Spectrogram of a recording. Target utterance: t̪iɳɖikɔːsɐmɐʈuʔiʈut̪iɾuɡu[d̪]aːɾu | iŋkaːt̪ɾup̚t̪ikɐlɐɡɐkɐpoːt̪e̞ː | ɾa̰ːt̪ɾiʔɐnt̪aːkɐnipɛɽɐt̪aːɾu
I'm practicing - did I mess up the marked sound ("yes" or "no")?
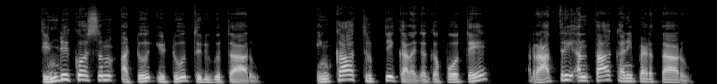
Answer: yes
